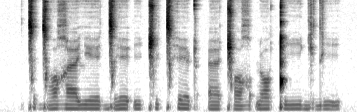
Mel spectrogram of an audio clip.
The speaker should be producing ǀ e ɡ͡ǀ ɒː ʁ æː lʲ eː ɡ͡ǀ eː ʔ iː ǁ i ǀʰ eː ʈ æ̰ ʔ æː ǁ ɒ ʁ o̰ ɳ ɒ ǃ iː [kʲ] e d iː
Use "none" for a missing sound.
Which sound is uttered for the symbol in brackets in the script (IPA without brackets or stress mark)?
ɡʲ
